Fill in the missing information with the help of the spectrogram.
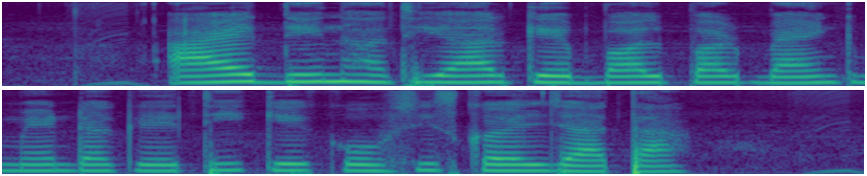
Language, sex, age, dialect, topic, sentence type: Bhojpuri, female, 18-24, Southern / Standard, banking, statement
